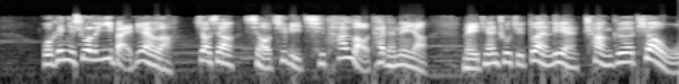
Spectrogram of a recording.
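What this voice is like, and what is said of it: Usual voice. Nothing is said of it.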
